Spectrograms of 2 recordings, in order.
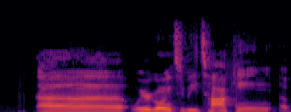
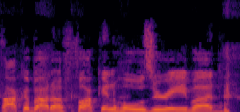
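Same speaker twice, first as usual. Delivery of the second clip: hammed-up Canadian, slightly higher and louder; mock Canadian hoser slang, a little higher; Canadian accent; 5 semitones higher, 4 dB louder than usual. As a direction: lean hard into the Canadian eh. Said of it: "do this in your Canadian accent".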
